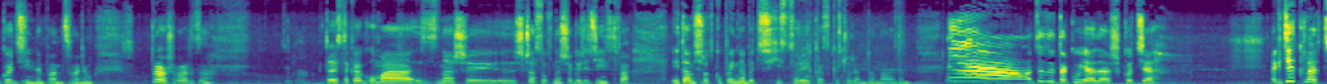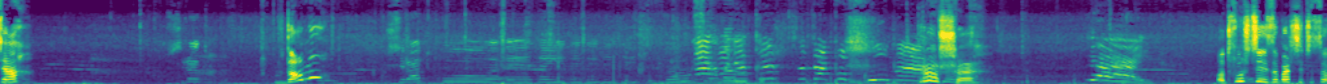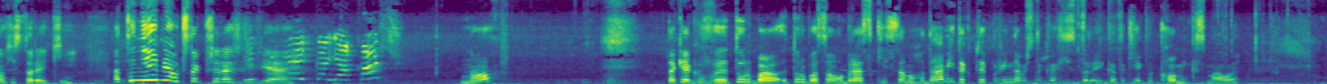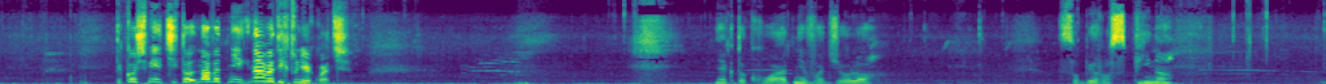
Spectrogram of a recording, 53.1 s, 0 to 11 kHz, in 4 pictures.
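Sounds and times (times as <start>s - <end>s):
wind rumble on microphone: 0.4s - 5.3s, 7.6s - 29.1s, 35.4s - 47.8s
children's voices: 2.8s - 3.2s, 8.9s - 10.4s, 16.2s - 23.1s, 24.0s - 26.0s, 27.4s - 30.8s
cat meowing: 44.4s - 45.2s.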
